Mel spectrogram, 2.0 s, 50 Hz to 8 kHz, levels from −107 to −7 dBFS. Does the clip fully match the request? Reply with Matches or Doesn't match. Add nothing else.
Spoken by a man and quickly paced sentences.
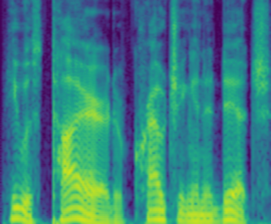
Matches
